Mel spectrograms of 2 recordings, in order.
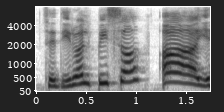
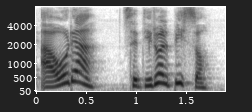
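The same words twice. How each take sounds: First: Overwhelmed by the moment; thrilled exclaim. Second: Said in the usual way. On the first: Real, not acted. Thrilled by singer's move. (exclamación emocionada, mucho más aguda)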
